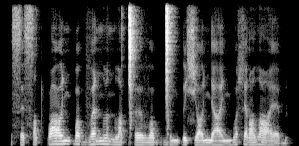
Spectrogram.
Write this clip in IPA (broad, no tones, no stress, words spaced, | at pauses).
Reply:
səsɛtˤpɒːɲ ɓɒbvaɲ ðˤəɲðˤɛǀʰəːvɒb ɡ͡ǀɛɲɠəɕɒːɲɾaːɲ bɒɬɛɾɛ ðˤɛːb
